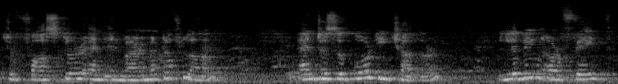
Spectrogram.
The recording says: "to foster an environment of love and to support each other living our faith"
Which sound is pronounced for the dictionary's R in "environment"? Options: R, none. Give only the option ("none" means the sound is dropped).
R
